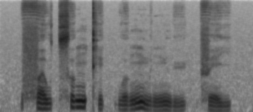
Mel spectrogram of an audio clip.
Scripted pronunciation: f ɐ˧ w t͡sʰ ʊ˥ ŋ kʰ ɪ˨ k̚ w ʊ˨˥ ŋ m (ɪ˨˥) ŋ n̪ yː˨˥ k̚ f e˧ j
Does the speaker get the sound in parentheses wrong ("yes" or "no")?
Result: yes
